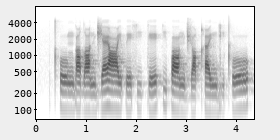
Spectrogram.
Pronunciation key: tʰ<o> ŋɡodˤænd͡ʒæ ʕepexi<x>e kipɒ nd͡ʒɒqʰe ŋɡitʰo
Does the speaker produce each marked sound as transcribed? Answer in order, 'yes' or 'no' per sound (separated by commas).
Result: yes, no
